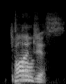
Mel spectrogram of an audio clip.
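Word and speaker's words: Tonges: and and I think uh Tong's how do you I don't even know how you pronounce it is Tongis.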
